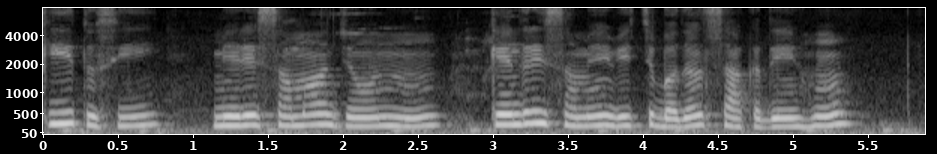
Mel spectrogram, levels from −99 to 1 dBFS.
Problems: background sounds at intervals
